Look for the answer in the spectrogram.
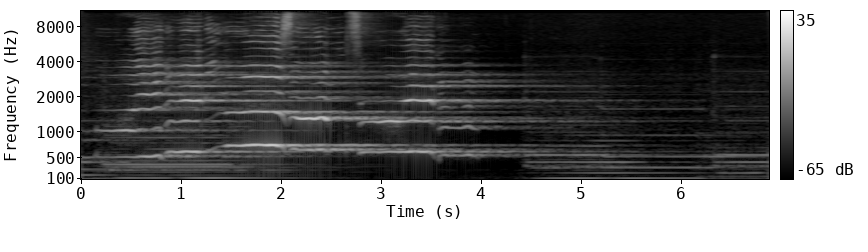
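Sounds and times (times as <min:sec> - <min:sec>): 
person singing recitative: 0:00.0 - 0:04.9.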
